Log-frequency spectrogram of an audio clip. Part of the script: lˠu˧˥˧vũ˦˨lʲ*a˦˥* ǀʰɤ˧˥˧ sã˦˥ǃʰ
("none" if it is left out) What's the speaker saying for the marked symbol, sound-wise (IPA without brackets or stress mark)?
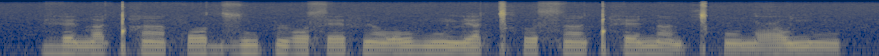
a˦˥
